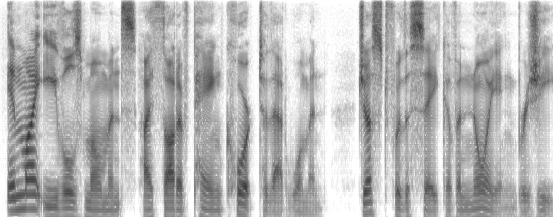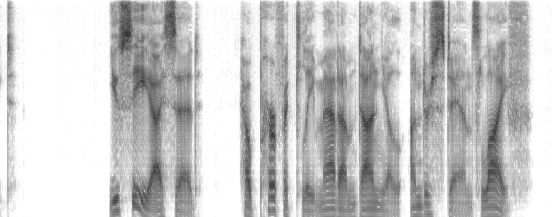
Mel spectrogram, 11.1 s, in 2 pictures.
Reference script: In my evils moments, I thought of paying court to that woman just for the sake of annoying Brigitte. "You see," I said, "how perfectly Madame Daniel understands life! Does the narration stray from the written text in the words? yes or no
no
